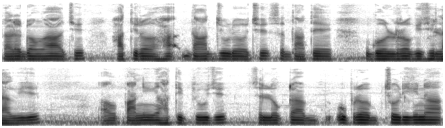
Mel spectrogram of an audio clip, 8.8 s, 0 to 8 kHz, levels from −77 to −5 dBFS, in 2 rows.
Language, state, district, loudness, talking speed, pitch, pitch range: Sambalpuri, Odisha, Sambalpur, -18 LUFS, 165 wpm, 100 Hz, 100-110 Hz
